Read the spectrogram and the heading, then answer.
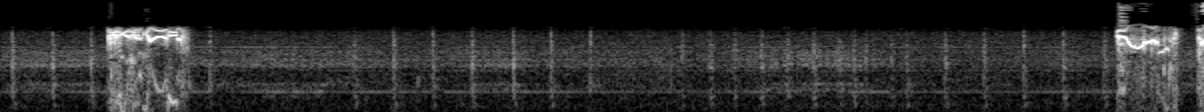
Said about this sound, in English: In fact, let's listen to a marmot scream because we have a little clip.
